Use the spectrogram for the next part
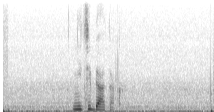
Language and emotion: Russian, angry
